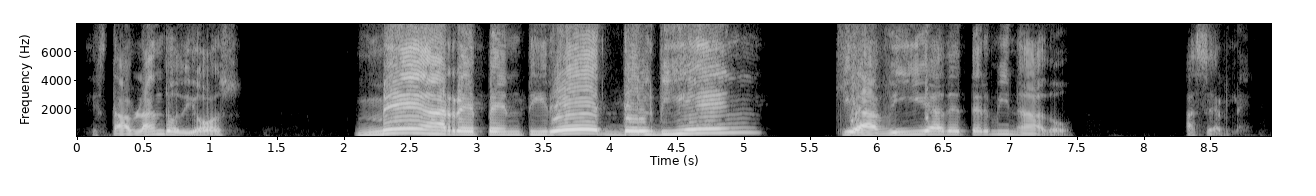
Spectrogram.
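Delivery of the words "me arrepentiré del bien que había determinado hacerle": slow, deliberate, raised reading voice. Speaker rereads a bible verse aloud to listeners, reading more slowly. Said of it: "Voy a volverlo a leer y un poquito más despacio".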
